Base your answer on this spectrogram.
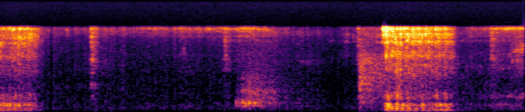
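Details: A soundly sleeping dog snoring softly: faint, breathy, low snorts coming roughly every second or so, the last one louder and longer, over a quiet hiss.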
